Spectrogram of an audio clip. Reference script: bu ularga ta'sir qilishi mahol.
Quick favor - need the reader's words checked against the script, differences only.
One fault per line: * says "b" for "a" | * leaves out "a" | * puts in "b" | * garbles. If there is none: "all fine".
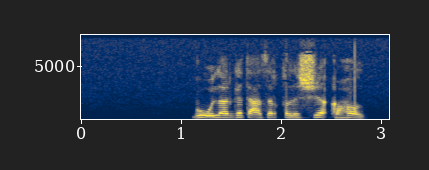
all fine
